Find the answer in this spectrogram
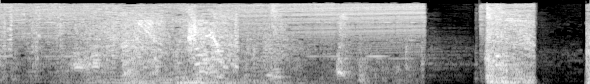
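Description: Dramatic TV soundtrack: a dense, harsh din of score and effects with a deep rumble and falling shrieking sweeps. It cuts off suddenly about three seconds in, and a short, loud burst follows near the end.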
